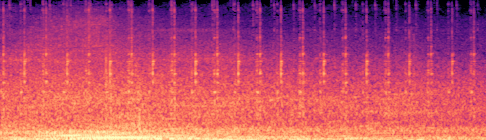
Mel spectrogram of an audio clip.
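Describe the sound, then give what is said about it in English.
A wind-up alarm clock ticks steadily at an even, brisk pace, clear, inside a parked car with the window cracked open, over a low rumbling hum of passing traffic that swells early and then eases. “Between that, the clicking of the alarm clock and the swish of the passing traffic, believe it or not, I drifted off to sleep pretty quick.”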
